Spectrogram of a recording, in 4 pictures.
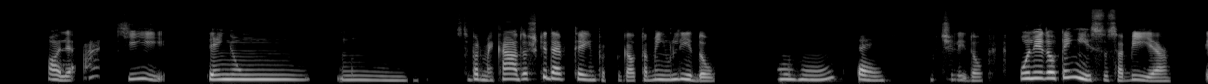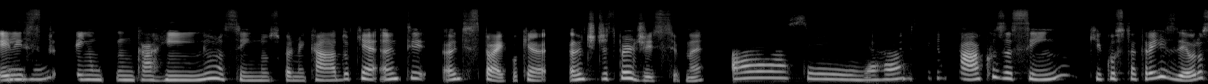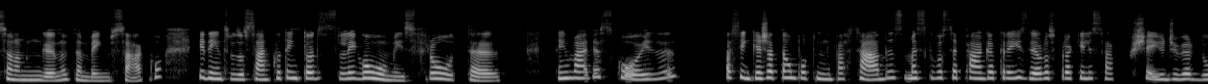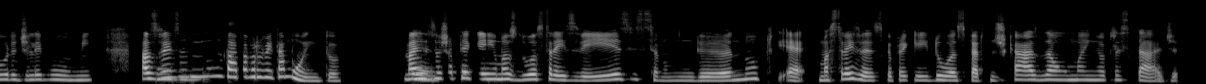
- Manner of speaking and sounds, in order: unintelligible speech; in Italian: "anti anti-spreco"
- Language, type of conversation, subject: Portuguese, podcast, Que dicas você dá para reduzir o desperdício de comida?
- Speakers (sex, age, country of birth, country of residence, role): female, 30-34, Brazil, Cyprus, host; female, 35-39, Brazil, Italy, guest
